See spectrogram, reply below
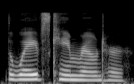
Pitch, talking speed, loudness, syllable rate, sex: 210 Hz, 225 wpm, -15 LUFS, 5.1 syllables/s, female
